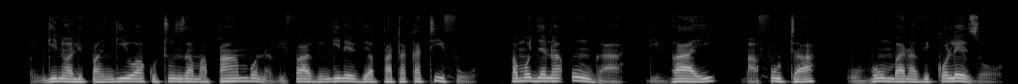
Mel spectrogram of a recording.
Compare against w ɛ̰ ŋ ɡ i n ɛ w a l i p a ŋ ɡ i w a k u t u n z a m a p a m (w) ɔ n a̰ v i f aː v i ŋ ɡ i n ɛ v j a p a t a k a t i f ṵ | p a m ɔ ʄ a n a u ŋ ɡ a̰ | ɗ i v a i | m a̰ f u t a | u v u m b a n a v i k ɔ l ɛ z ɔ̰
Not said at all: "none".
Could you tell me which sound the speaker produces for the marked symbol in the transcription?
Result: b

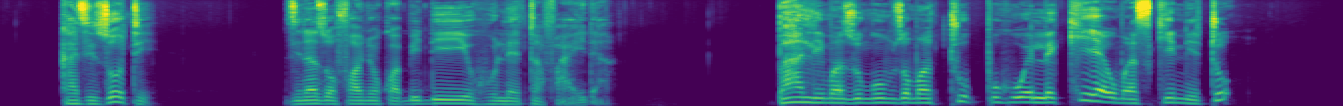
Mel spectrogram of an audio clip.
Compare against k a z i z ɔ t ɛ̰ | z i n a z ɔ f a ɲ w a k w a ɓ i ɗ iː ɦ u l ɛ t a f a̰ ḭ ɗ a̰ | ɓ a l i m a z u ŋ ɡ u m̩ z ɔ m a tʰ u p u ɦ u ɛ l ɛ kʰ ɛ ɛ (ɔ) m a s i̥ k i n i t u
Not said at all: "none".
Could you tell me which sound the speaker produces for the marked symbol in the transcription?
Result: u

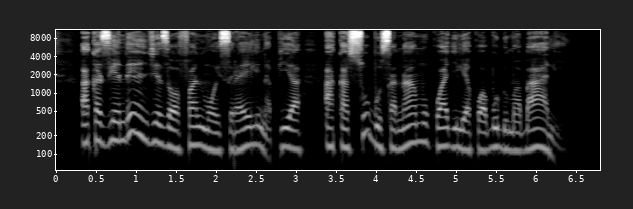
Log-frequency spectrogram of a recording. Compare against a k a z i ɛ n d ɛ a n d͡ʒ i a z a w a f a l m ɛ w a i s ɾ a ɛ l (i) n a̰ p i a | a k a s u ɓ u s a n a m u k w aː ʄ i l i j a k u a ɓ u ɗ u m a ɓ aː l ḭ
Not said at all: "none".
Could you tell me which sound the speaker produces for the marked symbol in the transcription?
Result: i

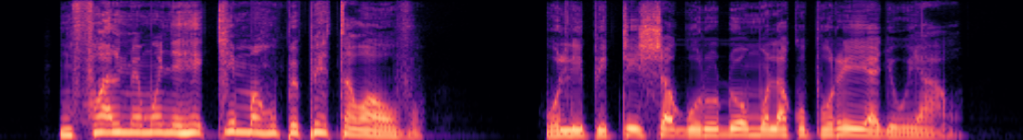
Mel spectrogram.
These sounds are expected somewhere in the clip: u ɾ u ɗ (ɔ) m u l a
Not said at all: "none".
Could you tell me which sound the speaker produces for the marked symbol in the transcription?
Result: ɔ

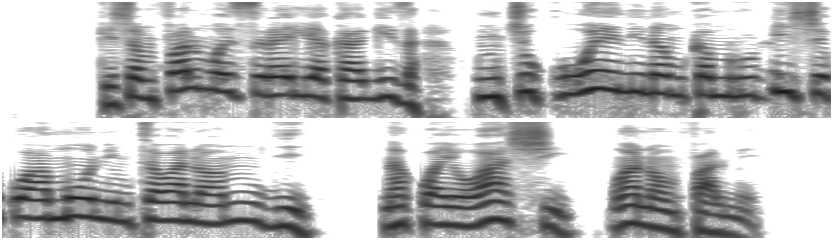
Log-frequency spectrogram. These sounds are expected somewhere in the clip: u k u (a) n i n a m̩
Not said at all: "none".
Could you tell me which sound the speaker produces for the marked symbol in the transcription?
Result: ɛ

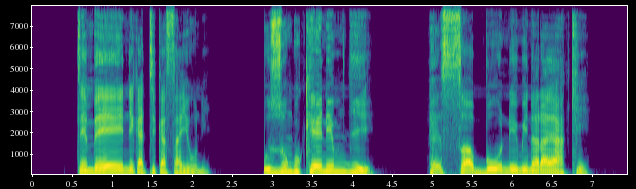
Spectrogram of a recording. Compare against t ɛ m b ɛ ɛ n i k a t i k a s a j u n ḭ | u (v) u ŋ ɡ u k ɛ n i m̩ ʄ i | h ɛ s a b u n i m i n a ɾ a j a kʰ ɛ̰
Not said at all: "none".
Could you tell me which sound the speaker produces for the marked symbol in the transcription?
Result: z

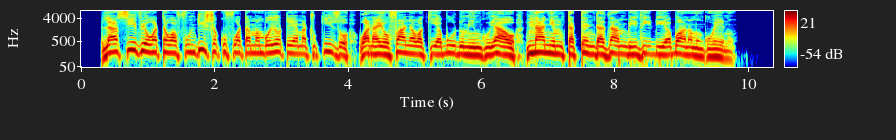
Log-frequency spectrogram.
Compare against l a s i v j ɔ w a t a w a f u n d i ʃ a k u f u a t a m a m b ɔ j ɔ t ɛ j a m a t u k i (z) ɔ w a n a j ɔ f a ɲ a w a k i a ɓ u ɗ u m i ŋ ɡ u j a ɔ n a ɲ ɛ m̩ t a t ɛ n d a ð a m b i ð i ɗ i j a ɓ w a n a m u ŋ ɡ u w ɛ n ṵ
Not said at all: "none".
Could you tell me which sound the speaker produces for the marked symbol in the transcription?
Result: z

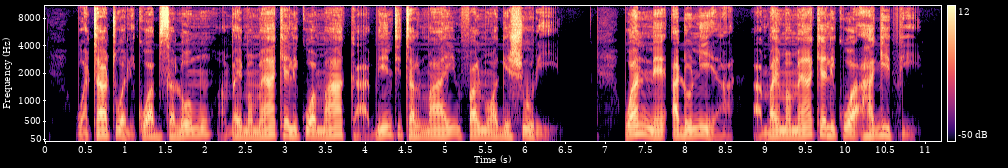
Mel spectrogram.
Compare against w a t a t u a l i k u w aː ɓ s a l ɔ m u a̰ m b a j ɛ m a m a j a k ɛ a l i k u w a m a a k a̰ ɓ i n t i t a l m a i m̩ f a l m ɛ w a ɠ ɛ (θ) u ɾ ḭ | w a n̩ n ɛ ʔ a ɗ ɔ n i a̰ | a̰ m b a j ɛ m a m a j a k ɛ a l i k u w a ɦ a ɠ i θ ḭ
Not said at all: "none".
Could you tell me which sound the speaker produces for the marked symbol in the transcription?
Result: ʃ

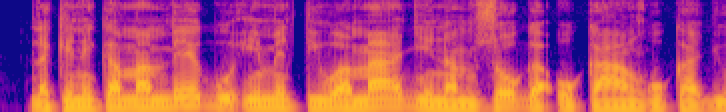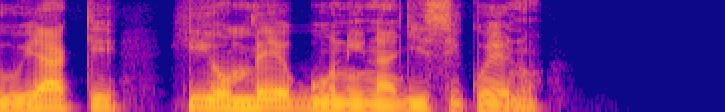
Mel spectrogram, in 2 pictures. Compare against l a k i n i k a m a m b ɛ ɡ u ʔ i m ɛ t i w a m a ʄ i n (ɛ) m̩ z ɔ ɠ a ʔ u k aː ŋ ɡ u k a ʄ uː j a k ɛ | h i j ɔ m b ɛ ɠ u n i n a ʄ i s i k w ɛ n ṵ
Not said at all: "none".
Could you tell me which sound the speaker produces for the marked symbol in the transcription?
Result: a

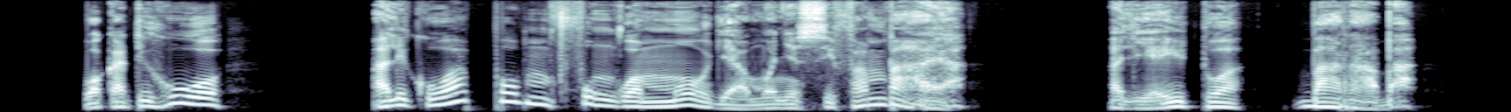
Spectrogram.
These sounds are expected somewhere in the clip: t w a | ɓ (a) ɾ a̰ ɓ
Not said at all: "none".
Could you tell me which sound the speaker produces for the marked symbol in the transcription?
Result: a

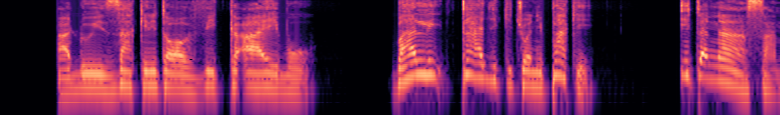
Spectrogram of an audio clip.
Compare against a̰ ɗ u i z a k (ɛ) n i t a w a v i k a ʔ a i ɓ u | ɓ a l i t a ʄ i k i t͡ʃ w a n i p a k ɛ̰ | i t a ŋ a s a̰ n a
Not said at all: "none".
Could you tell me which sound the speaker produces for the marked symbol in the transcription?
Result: ɛ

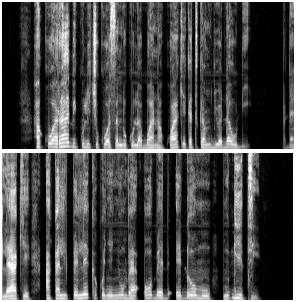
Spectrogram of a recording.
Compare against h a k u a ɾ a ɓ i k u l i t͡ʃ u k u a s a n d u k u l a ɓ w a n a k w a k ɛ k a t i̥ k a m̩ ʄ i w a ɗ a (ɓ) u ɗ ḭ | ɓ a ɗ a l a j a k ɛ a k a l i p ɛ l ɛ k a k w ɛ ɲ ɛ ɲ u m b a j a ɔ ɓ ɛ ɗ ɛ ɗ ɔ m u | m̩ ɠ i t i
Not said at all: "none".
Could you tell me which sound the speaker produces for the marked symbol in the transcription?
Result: none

